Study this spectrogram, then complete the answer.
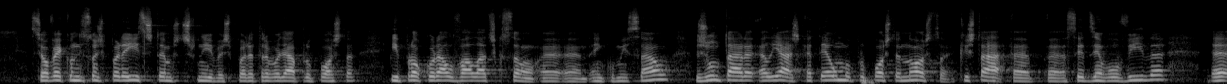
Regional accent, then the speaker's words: Leiria, Portugal; Distrito de Leiria e Leiria, que é a cidade, como vocês bem sabem, de onde eu sou natural.

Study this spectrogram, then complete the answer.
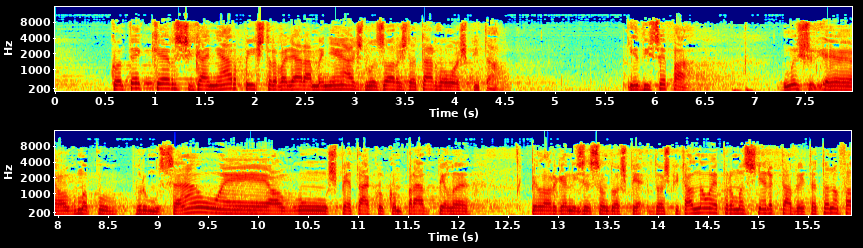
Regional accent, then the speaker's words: Algés, Lisbon, Portugal; born there; eu já nasci em Algés, debaixo de uma bancada de circo, não é?

